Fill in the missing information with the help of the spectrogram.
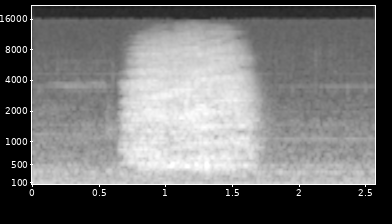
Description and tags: glass slide 06
sliding a glass across a table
